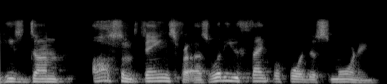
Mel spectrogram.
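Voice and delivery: normal talking voice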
